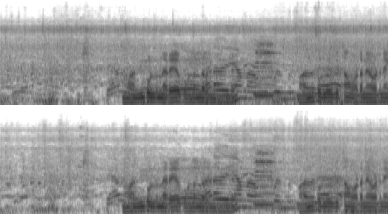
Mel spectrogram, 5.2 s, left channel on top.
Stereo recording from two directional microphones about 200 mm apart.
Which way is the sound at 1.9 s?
10° left (ahead or behind).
